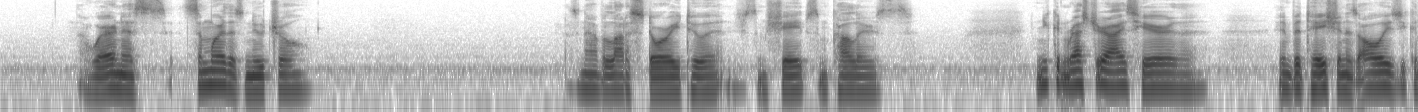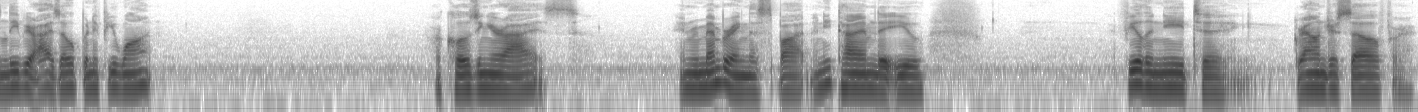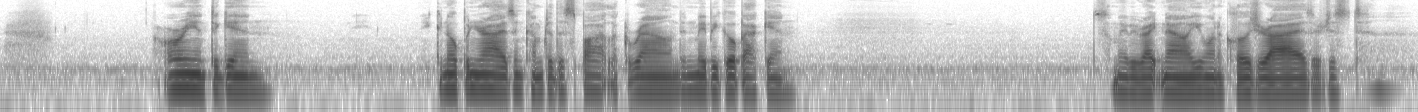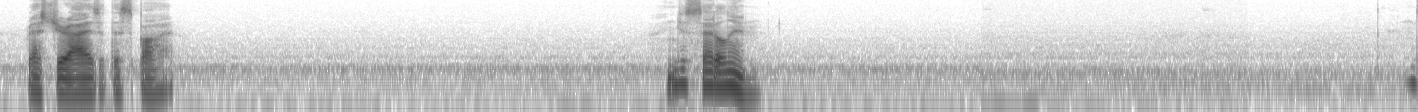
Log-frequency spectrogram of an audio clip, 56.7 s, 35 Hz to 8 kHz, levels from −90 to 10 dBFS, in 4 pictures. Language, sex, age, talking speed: English, male, 30-49, 105 wpm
